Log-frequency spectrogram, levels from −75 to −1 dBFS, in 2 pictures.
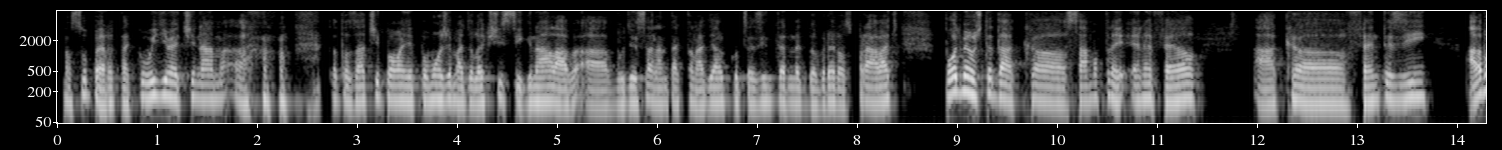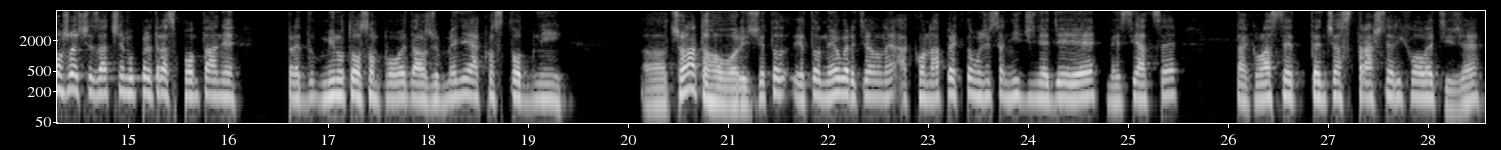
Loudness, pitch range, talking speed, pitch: -21 LUFS, 125-160 Hz, 155 wpm, 145 Hz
